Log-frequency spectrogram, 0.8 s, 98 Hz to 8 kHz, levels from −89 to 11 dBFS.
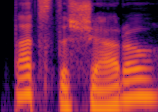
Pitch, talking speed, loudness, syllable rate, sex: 160 Hz, 225 wpm, -19 LUFS, 6.4 syllables/s, male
